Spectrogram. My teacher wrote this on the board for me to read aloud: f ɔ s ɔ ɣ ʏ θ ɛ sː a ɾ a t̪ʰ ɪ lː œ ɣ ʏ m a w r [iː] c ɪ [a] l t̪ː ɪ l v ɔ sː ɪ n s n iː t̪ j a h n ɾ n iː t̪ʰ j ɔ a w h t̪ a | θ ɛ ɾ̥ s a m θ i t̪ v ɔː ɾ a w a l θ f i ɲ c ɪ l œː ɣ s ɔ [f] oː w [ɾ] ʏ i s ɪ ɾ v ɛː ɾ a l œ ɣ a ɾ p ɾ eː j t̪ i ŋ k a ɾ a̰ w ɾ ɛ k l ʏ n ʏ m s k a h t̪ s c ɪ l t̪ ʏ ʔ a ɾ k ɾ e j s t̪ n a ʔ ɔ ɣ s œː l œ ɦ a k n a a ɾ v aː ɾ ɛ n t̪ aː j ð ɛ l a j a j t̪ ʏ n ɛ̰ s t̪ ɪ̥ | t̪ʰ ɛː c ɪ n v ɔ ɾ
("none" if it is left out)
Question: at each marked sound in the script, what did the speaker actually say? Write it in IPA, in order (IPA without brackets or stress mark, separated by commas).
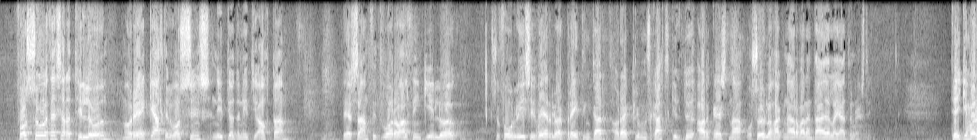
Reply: ɛː, a, f, l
